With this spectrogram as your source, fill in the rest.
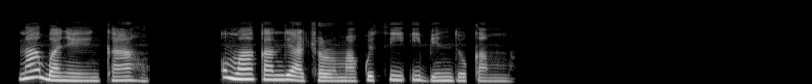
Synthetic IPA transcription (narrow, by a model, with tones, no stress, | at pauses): na˦a˦ɡ͡ba˨ɲe˨ɣe˨ŋ̩˨ka˦a˦ɦʊ˨ | ʊ˦mʊ˨a˦ka˦n̩˦dɪ˦a˨t͡ʃɔ˨ɾɔ˨ma˨kʷe˦si˦ʔi˦bi˨n̩˦dʊ˦ka˨m̩˦ma˨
